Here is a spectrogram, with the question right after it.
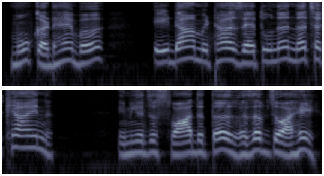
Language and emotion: Sindhi, surprised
